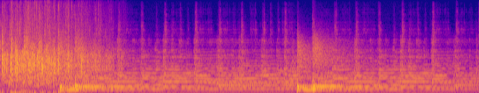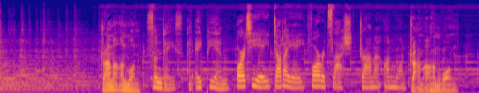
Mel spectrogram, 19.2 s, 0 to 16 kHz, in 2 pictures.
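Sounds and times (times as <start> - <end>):
audience applause for play readers: 0.0 - 2.9
sustained instrumental music: 1.1 - 19.1
speech: 11.6 - 18.8.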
